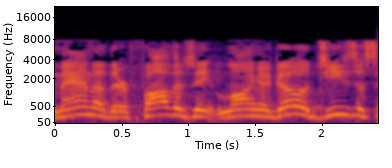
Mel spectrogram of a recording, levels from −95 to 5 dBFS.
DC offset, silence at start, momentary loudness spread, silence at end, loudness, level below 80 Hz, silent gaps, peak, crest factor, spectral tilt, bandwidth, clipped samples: under 0.1%; 0 s; 2 LU; 0 s; -22 LUFS; -64 dBFS; none; -8 dBFS; 14 dB; -3 dB/octave; 8 kHz; under 0.1%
